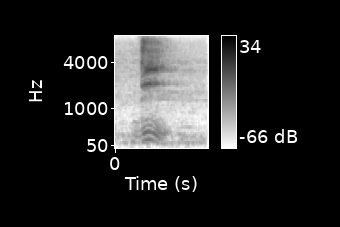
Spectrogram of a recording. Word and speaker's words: the: Jadi anak sekalian, ingat kalau ada huruf ataupun kata de, kemudian bertemu dengan huruf vokal ya, a, I, U, E, O, E, I, U, O ya. Itu namanya huruf vokal ya. Jadi dibacanya bukan de tetapi di.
